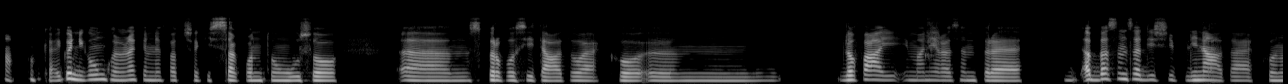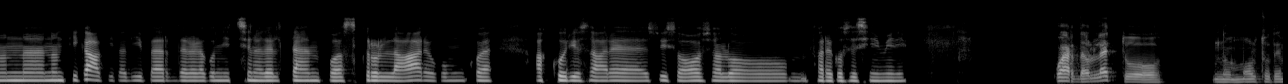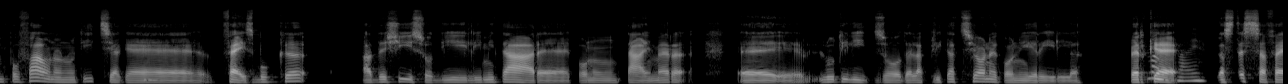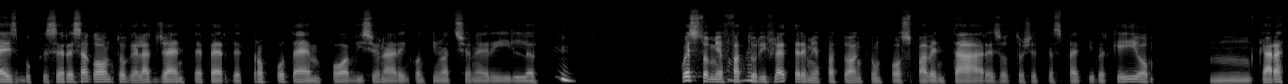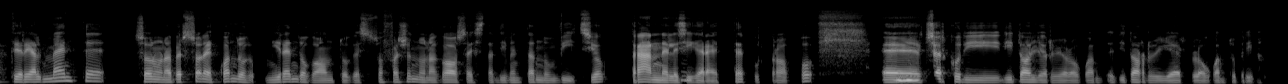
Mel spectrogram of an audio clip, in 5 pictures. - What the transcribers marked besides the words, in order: drawn out: "Ehm"; tapping; other background noise; in English: "scrollare"; drawn out: "che"; in English: "reel"; in English: "reel"; teeth sucking
- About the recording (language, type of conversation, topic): Italian, podcast, Cosa ne pensi dei weekend o delle vacanze senza schermi?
